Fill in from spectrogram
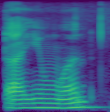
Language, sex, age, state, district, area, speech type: Kashmiri, male, 30-45, Jammu and Kashmir, Anantnag, rural, read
